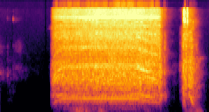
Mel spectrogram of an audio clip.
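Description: A power drill with a bit fitted whines loudly and steadily for about a second, then gives one brief second burst, up close with no talking.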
